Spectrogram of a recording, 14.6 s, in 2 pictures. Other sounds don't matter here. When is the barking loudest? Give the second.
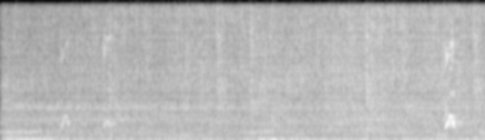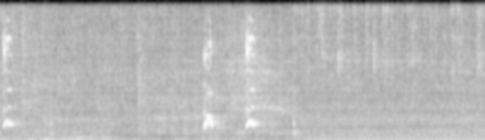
11 s.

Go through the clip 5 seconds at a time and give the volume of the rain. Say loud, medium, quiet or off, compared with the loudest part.
loud, loud, medium.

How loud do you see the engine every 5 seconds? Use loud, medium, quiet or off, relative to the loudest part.
loud, medium, loud.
